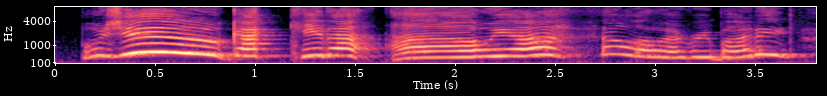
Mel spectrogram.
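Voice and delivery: very high, loud cartoon puppet greeting; high puppet bonjour. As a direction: squeak it out like a bubbly puppet.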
